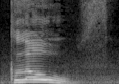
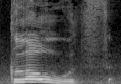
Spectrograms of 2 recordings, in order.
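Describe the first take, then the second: No difference in how they are said.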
